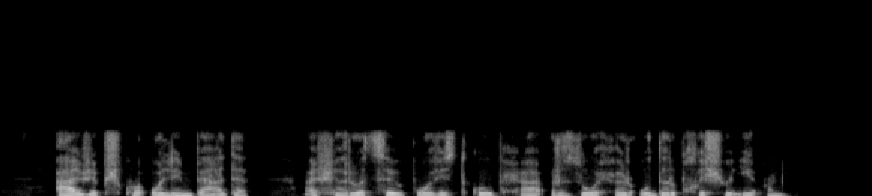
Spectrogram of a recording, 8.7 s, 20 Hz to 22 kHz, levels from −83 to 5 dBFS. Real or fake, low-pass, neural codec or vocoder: fake; 7.2 kHz; codec, 16 kHz, 8 kbps, FunCodec, trained on LibriTTS, 25 frames a second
